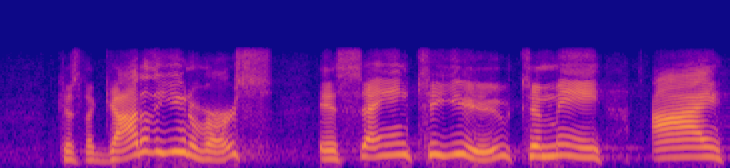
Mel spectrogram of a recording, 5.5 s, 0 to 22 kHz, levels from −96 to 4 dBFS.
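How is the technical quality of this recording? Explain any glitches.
No glitches can be heard in this speech recording. It carries the sound of call microphone processing, with nothing above 8 kHz, and the speech stays clear through the AMR wideband (HD Voice) codec at a quality that points to one of its higher rates, around 18 kbit/s.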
